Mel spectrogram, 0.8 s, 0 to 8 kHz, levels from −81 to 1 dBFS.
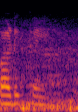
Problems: constant background noise, background conversations at intervals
